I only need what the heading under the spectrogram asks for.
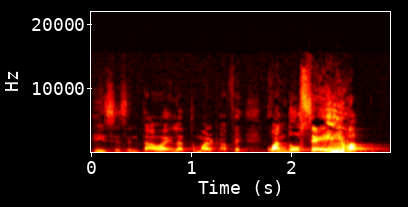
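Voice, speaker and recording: A man preaching a fervent sermon, jumping from loud emphatic lines to near-whispers and often addressing listeners as brother. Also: mid-range voice, wildly swooping pitch, moderate pace, vocal fry, breathy edge. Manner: keeps calling listeners "hermano".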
